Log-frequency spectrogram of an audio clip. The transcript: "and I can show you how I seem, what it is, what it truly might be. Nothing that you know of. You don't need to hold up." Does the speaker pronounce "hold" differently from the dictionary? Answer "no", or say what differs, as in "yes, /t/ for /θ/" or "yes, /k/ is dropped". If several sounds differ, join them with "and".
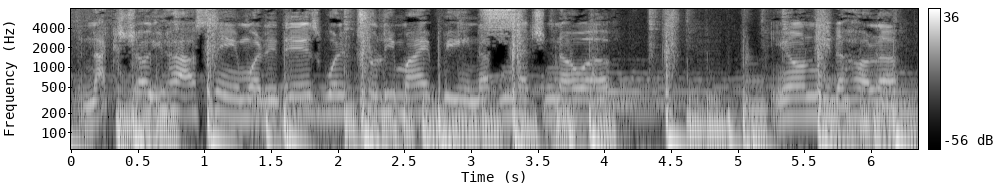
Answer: yes, /d/ is dropped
